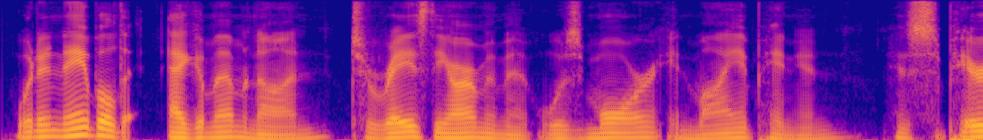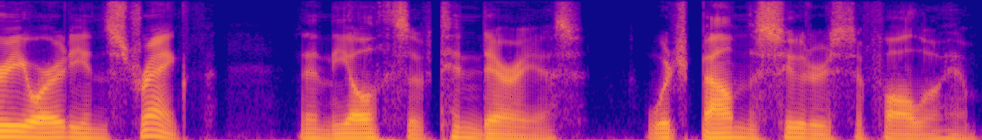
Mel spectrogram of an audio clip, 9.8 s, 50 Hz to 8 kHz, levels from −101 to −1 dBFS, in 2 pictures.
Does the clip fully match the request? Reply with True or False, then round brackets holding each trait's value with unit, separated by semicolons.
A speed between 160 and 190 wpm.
True (170 wpm)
